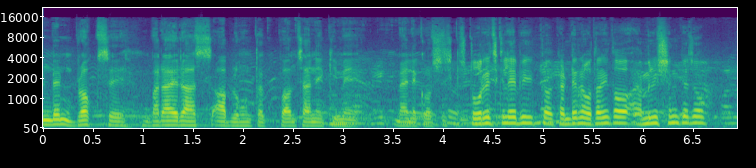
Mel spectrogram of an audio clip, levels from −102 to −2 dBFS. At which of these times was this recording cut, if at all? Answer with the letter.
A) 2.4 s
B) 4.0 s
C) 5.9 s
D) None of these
B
